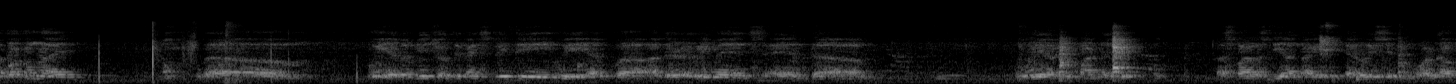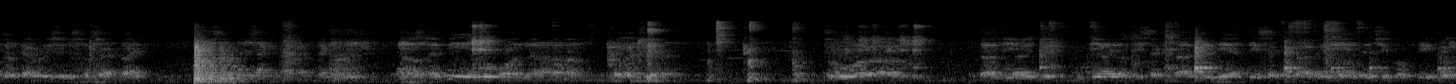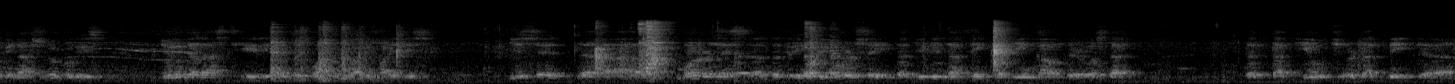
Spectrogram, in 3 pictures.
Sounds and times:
Speech: 0.0s - 0.9s, 1.6s - 3.1s, 3.7s - 9.2s, 10.2s - 21.4s, 22.6s - 33.5s, 34.1s - 40.5s, 41.5s - 43.6s.

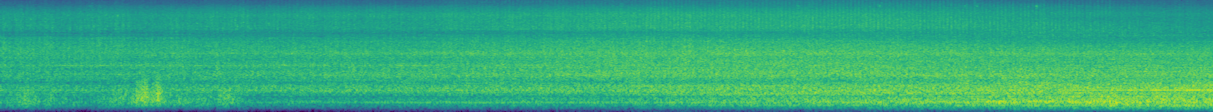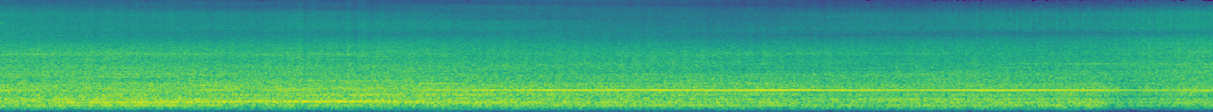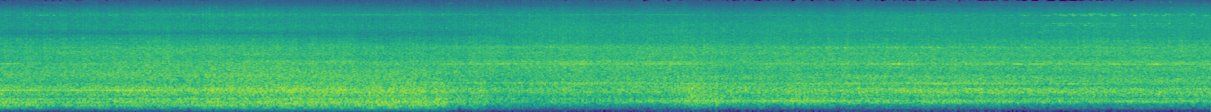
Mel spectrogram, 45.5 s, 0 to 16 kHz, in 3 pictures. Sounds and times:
Engine: 0.0s - 45.4s
Outside, rural or natural: 0.0s - 45.4s
Vehicle: 0.0s - 45.4s.

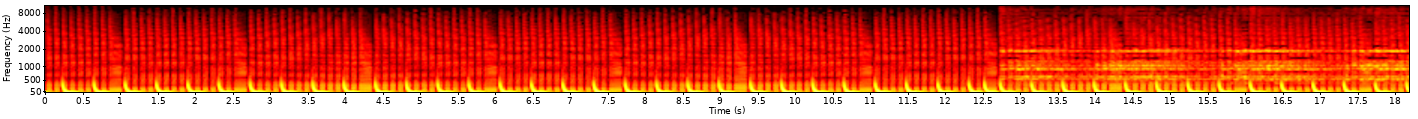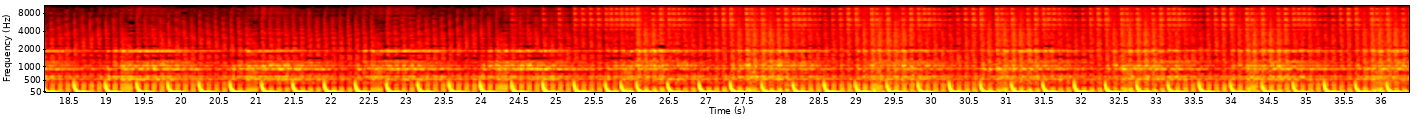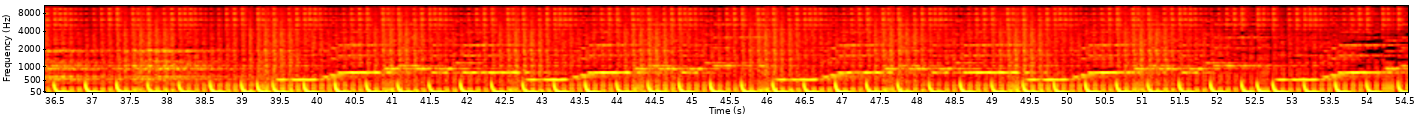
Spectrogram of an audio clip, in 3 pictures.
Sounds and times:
Music: 0.0s - 54.5s
Sound effect: 12.7s - 54.5s.

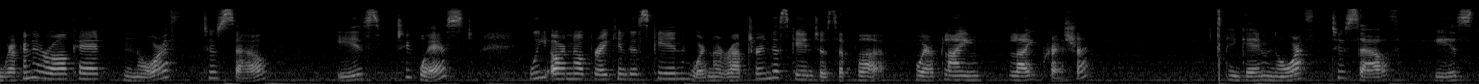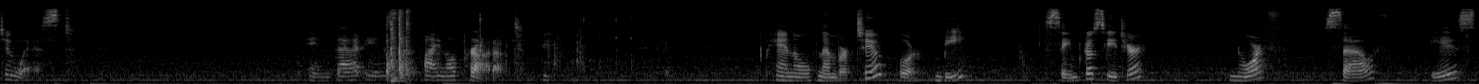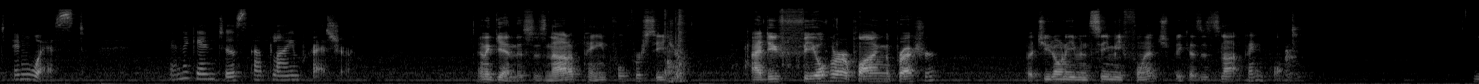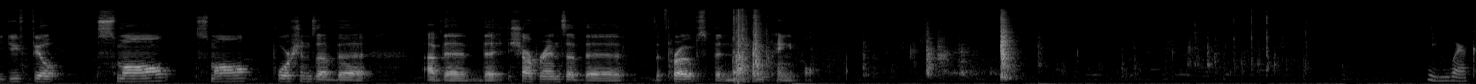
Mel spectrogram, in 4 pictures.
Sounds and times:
Inside, small room: 0.0s - 59.1s
Speech: 3.4s - 4.7s, 22.5s - 24.5s, 31.3s - 33.1s, 44.3s - 52.6s, 58.7s - 59.1s.

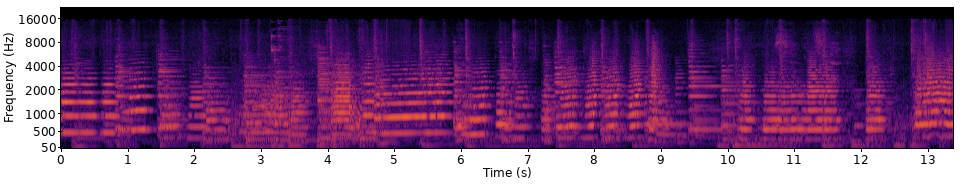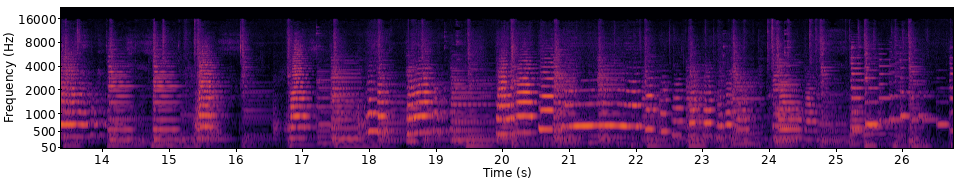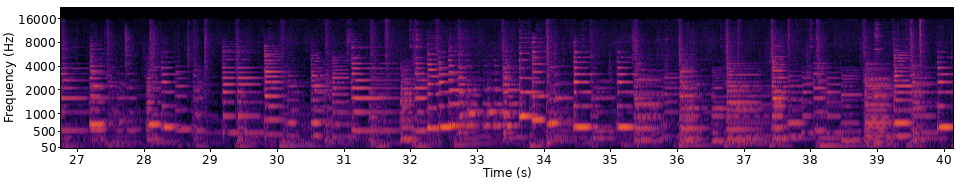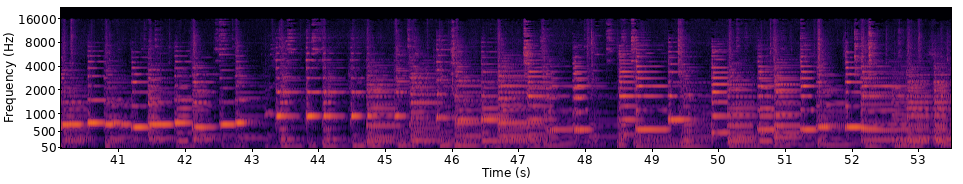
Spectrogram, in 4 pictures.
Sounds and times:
Jazz: 0.0s - 53.4s
Trombone: 0.0s - 53.4s.

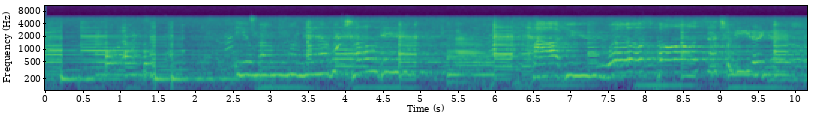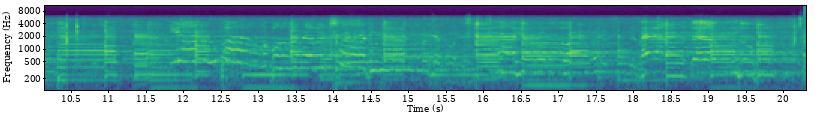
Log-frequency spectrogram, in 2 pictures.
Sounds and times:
Music: 0.0s - 20.3s.

